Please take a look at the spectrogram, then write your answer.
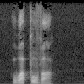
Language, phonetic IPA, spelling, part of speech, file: Polish, [waˈpuva], łapówa, noun, Pl-łapówa.ogg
